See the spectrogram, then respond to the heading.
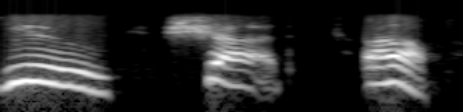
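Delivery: big booming yell, very high, acted out. Imitating a man who taught the shut-up close, retelling a scream. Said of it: "And he'd scream".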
